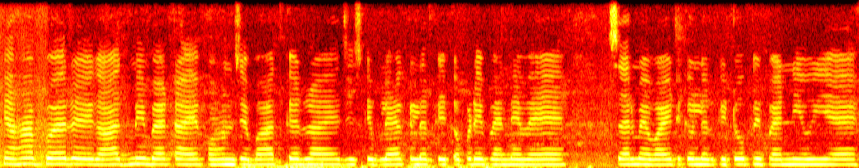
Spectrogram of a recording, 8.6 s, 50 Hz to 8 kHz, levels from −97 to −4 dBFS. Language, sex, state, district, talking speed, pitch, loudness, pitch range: Hindi, female, Rajasthan, Bikaner, 195 wpm, 245 Hz, -13 LUFS, 245-255 Hz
